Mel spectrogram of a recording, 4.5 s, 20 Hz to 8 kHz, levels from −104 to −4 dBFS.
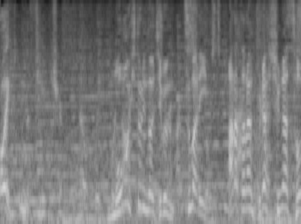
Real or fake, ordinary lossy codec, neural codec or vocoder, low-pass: real; none; none; none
